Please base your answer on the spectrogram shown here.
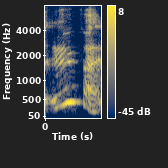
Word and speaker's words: Ove: a man called uber um which i always pronounced as a man called ove until only a couple of weeks ago when i found out it was over does everyone laugh anyway i was today old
